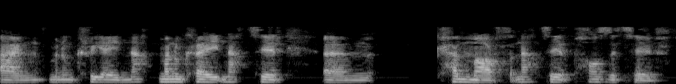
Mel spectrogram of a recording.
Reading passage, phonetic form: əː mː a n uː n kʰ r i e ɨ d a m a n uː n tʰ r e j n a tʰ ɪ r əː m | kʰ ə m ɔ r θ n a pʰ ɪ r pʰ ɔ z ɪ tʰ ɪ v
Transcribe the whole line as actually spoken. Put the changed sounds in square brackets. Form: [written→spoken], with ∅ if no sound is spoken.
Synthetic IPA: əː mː a n uː n kʰ r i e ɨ [d→n] a m a n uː n [tʰ→kʰ] r e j n a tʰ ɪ r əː m | kʰ ə m ɔ r θ n a [pʰ→tʰ] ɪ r pʰ ɔ z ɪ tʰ ɪ v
